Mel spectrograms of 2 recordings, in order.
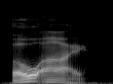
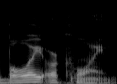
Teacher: Oi starts rounded and moves towards the unrounded eye.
